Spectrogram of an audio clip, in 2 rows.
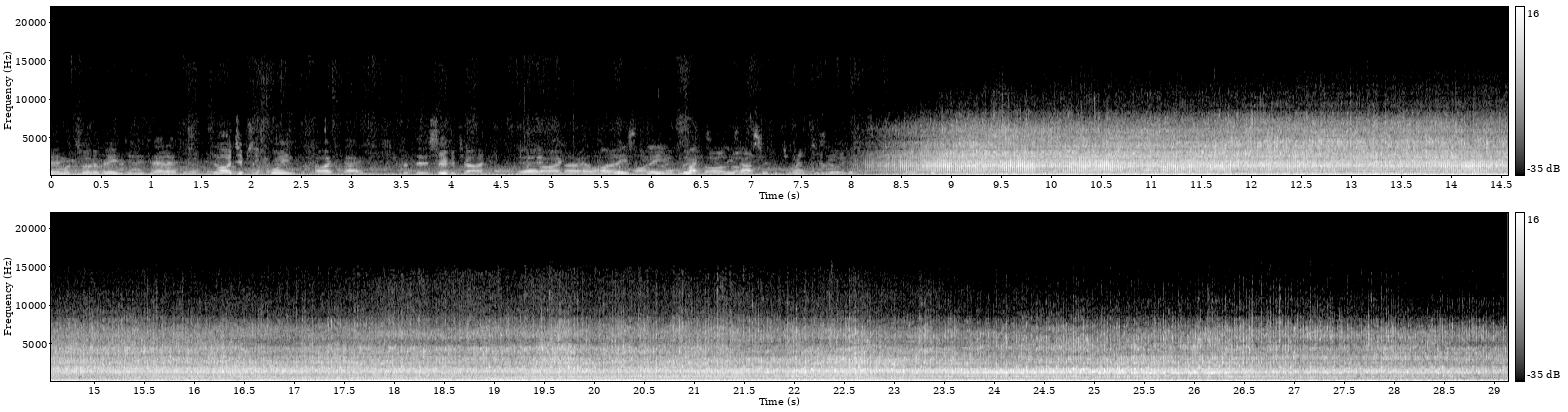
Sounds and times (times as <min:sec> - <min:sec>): Speech: 0:00.0 - 0:09.0.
